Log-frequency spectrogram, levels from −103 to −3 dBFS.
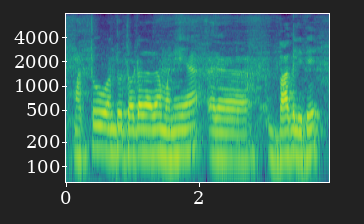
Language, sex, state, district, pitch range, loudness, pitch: Kannada, male, Karnataka, Koppal, 135-145 Hz, -18 LUFS, 140 Hz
